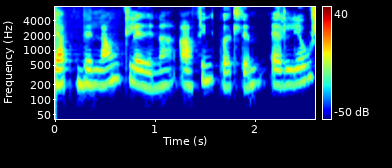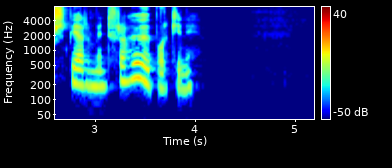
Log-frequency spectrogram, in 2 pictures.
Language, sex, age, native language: Icelandic, female, 40-49, Icelandic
